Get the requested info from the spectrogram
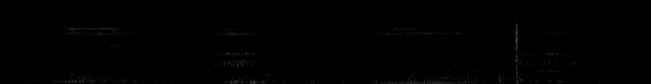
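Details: Sleeping child recorded as proof of snoring: soft, hissy, noisy breaths about every 1.5 seconds with a brief click, light snoring.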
